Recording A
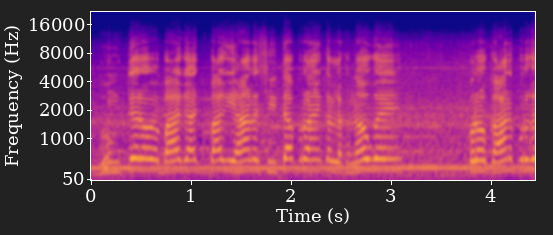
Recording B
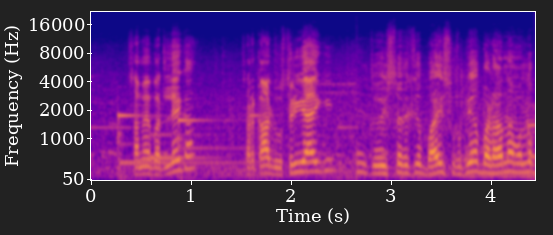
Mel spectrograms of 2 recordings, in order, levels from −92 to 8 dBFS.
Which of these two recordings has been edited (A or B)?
B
